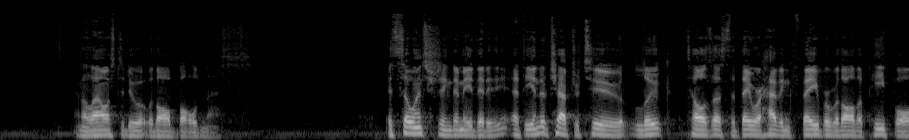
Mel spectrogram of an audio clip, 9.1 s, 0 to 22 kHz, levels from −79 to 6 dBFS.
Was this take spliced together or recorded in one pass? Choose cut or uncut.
uncut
